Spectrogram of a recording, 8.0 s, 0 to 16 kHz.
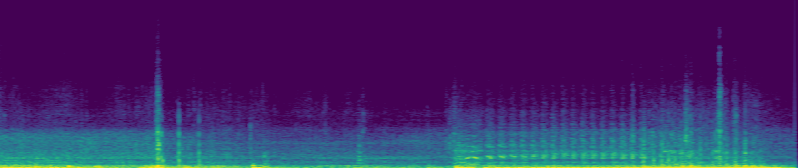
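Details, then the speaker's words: Hotshot pickup that shut off climbing a mountain despite showing 43 miles to empty and 18% fuel: starter cranks at a steady rhythm with brief catches that never run; out of fuel. "Oh. I think we got it. Definitely out of fuel."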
